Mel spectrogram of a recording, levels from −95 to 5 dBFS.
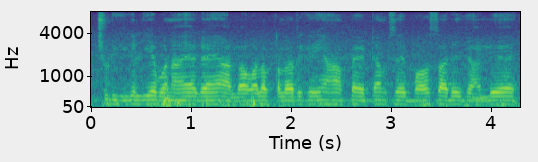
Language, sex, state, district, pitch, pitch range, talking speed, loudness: Hindi, male, Haryana, Jhajjar, 125 Hz, 120-125 Hz, 235 wpm, -16 LUFS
